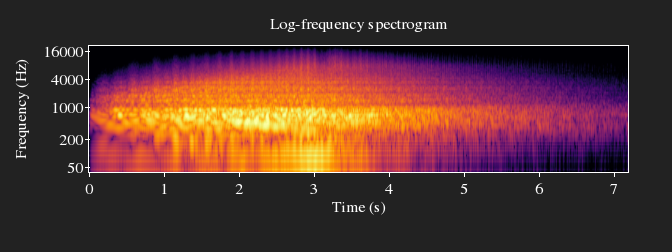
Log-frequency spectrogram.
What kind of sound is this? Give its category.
Sound effects > Electronic / Design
